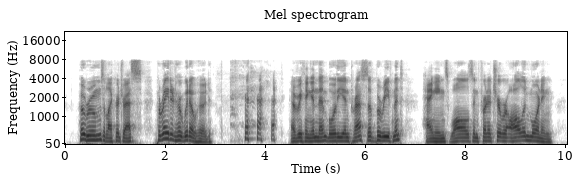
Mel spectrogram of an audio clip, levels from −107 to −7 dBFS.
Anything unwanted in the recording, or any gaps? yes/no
yes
